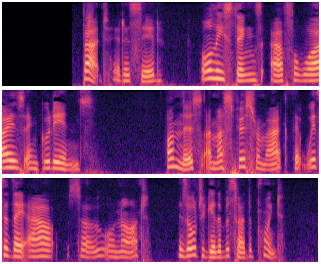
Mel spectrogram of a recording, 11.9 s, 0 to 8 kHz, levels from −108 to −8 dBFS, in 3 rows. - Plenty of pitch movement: No, average, 2.9 semitones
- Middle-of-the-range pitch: No, high, 215 Hz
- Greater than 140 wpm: Yes, average, 155 wpm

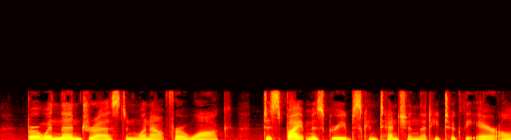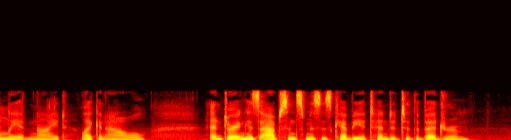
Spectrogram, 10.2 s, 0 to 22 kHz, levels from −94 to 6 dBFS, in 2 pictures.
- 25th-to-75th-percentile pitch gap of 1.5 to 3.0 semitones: Yes, narrow, 2.4 semitones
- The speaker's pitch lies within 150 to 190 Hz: No, high, 200 Hz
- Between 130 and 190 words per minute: No, average, 200 wpm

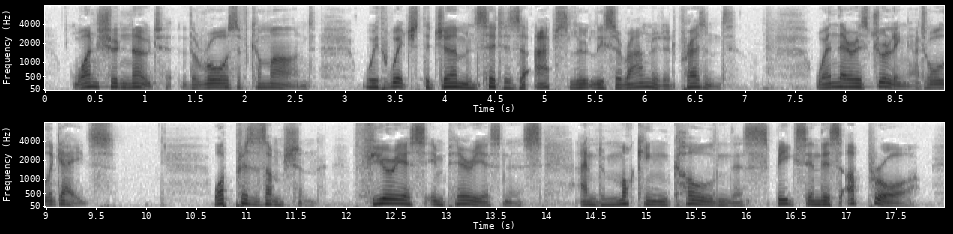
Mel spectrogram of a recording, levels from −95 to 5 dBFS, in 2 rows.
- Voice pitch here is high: No, low, 120 Hz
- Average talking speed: No, slow, 125 wpm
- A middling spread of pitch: Yes, average, 4.5 semitones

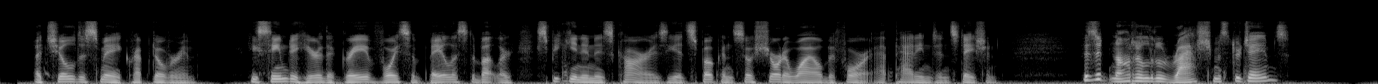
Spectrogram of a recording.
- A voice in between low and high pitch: No, low, 100 Hz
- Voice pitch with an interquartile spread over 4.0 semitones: Yes, average, 4.7 semitones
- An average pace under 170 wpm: No, average, 180 wpm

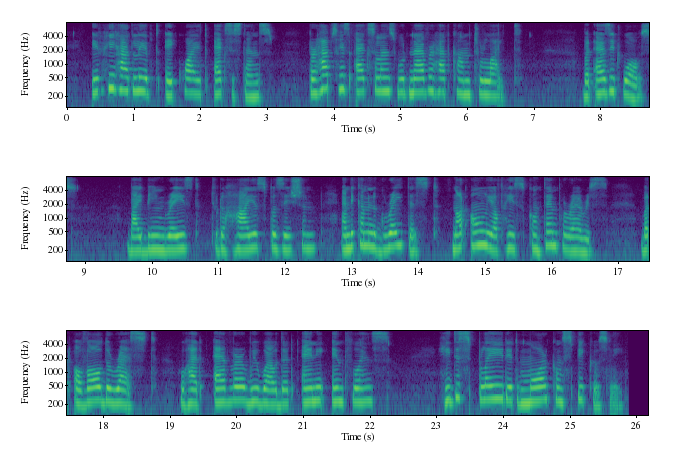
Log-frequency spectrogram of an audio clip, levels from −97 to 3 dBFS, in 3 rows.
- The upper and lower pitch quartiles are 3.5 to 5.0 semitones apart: No, average, 2.7 semitones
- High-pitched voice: Yes, high, 225 Hz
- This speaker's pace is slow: Yes, slow, 125 wpm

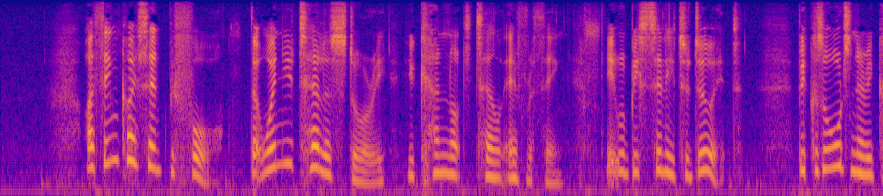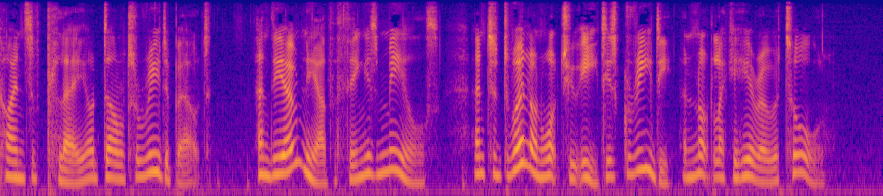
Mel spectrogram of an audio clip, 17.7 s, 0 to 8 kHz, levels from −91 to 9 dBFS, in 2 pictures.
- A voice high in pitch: Yes, high, 220 Hz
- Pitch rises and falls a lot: Yes, wide, 6.1 semitones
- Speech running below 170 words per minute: No, average, 185 wpm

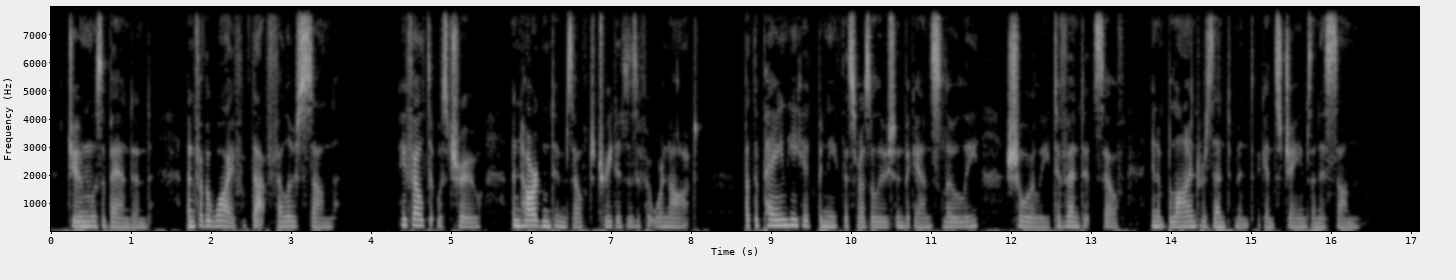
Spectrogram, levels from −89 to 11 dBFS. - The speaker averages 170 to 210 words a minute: Yes, average, 175 wpm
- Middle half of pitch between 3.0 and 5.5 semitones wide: No, narrow, 2.4 semitones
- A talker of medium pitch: Yes, medium, 170 Hz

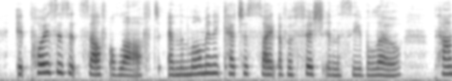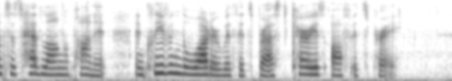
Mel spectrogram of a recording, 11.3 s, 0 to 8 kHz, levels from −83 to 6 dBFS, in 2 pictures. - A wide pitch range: No, average, 2.9 semitones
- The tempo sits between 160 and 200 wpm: Yes, average, 170 wpm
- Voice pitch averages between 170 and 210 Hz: No, very high, 255 Hz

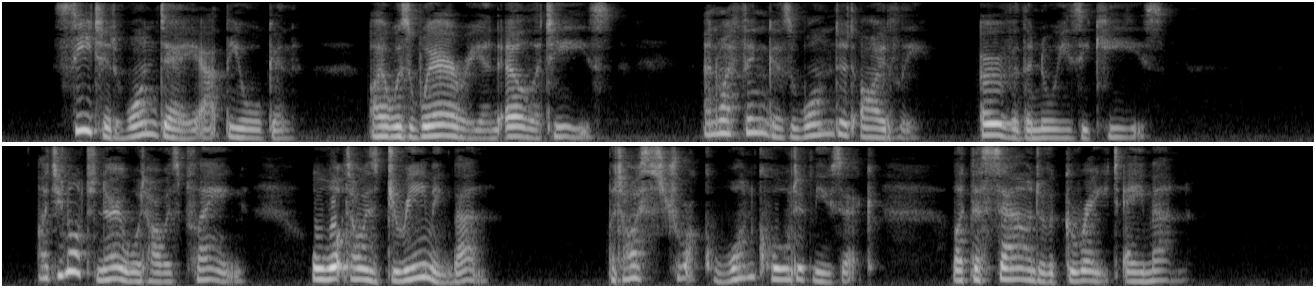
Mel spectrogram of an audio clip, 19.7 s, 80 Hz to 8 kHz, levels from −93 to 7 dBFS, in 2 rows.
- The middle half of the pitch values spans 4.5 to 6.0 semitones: No, average, 4.0 semitones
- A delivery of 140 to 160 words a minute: Yes, average, 150 wpm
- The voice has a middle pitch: No, high, 205 Hz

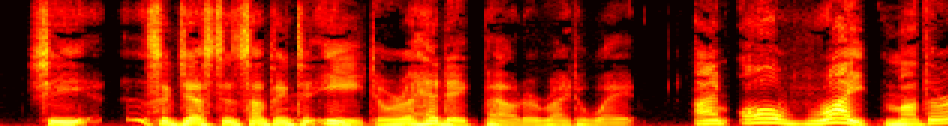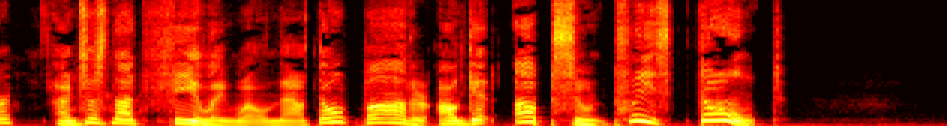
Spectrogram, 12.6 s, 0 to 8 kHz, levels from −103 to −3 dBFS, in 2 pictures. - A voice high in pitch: No, medium, 170 Hz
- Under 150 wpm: Yes, average, 140 wpm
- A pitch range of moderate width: No, wide, 8.0 semitones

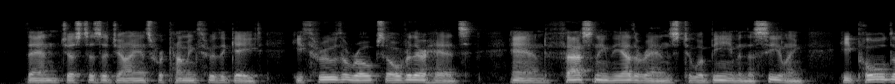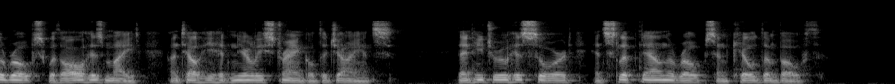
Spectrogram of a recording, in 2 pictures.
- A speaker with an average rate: Yes, average, 190 wpm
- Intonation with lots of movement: No, narrow, 2.4 semitones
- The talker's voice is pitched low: Yes, very low, 95 Hz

